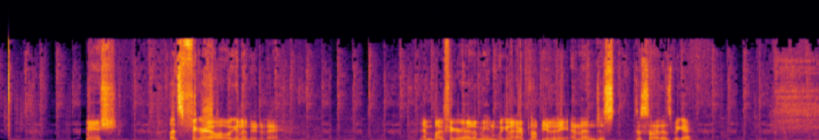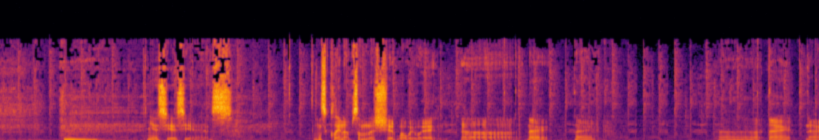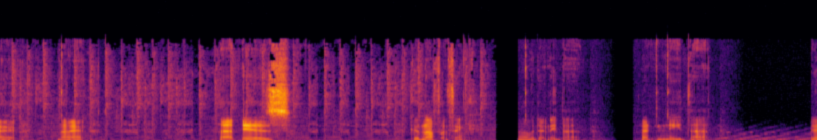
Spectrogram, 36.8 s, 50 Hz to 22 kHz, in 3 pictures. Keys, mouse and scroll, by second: 5.4 click, 7.6 click, 16.5 click, 17.6 click, 19.8 middle click, 20.8 middle click, 23.6 middle click, 24.3 middle click, 25.3 middle click, 32.2 middle click, 34.4 middle click.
